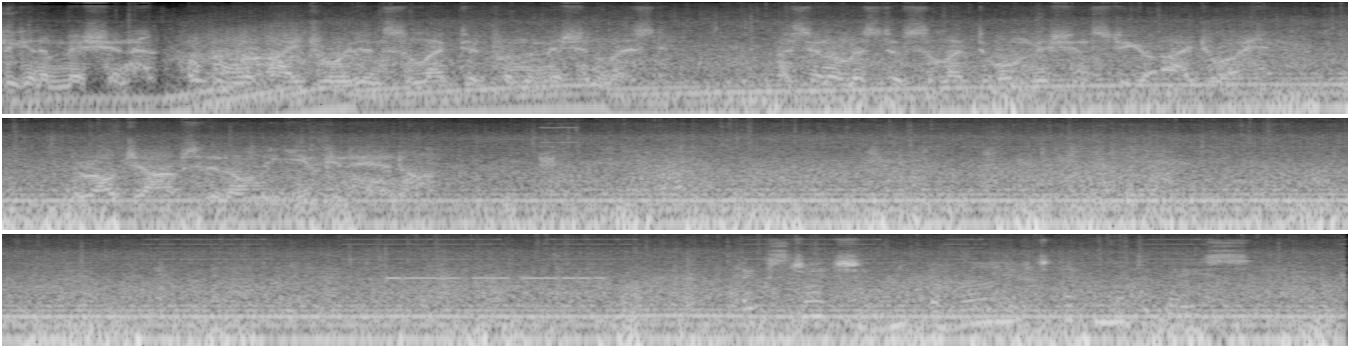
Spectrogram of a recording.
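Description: Tyres rumble over a dirt road.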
